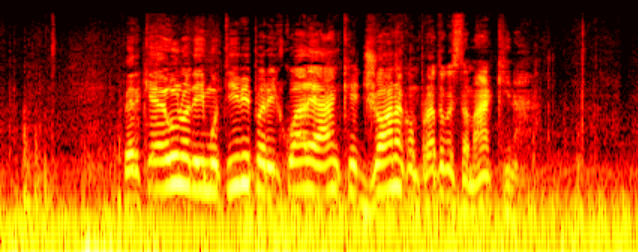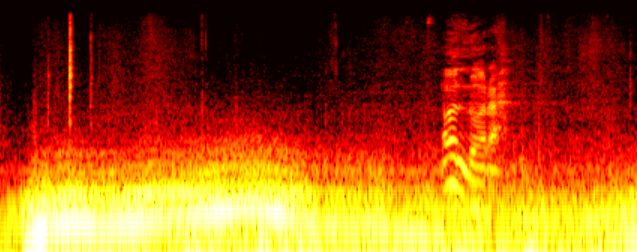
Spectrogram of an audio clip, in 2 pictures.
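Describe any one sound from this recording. A man talks inside the car.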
